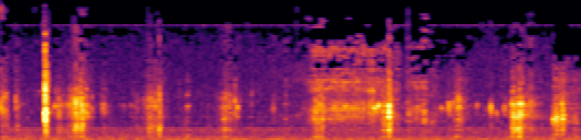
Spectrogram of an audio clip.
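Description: Mouth-closed chewing of a crunchy fried tortilla chip: a few short, crisp crunches scattered over a steady low rumble inside a car.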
